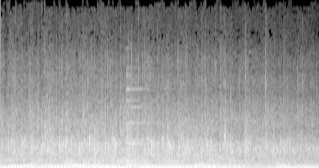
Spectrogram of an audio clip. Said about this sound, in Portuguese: Pode aplaudir.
